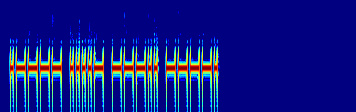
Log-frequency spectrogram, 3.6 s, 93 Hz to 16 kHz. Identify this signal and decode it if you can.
Morse code, heard as a keyed tone, about 40 wpm, 700 Hz. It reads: 1489
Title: CWT Exchange 40wpm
